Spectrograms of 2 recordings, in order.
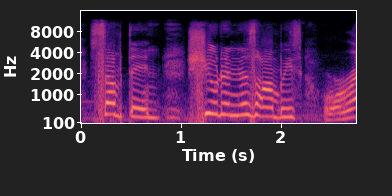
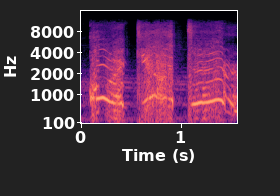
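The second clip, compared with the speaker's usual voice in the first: shrill top-of-lungs squeal, much higher and louder; excited scream; 7 dB louder than usual. Retold or imitated. Cousin screaming at the gun menu, ecstatic. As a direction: scream it like you just saw treasure. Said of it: "he was like".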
